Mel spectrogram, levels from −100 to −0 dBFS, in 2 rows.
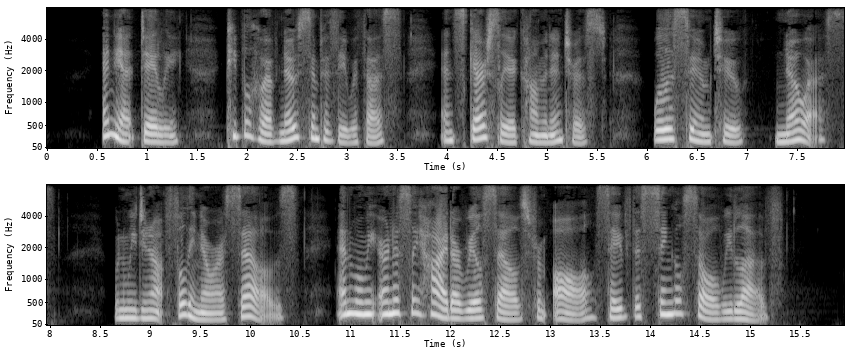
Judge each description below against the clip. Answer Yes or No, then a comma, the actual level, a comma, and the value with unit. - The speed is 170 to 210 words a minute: No, average, 160 wpm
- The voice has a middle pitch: Yes, medium, 180 Hz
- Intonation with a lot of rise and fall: Yes, wide, 6.3 semitones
